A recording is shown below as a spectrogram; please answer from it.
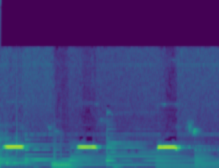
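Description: Soft film score with sustained keyboard notes, with three short high chirping notes about three-quarters of a second apart, under a brief bit of dialogue.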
